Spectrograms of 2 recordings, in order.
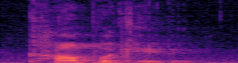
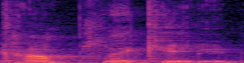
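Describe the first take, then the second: First: The middle vowel is reduced to a schwa. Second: The middle vowel is a full, clear vowel. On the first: The speaker calls it right. "the middle syllable becomes a schwa sound" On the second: The speaker calls it wrong. "We don't say complicated"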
